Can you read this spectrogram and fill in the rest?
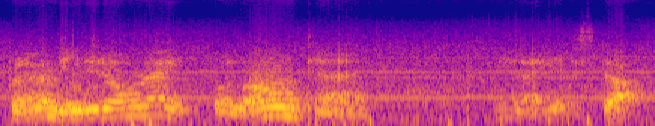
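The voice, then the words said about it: Hoarse voice. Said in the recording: “Hoarse. ... I've been that way now, this time. ... My cold would be right here in the throat.”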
